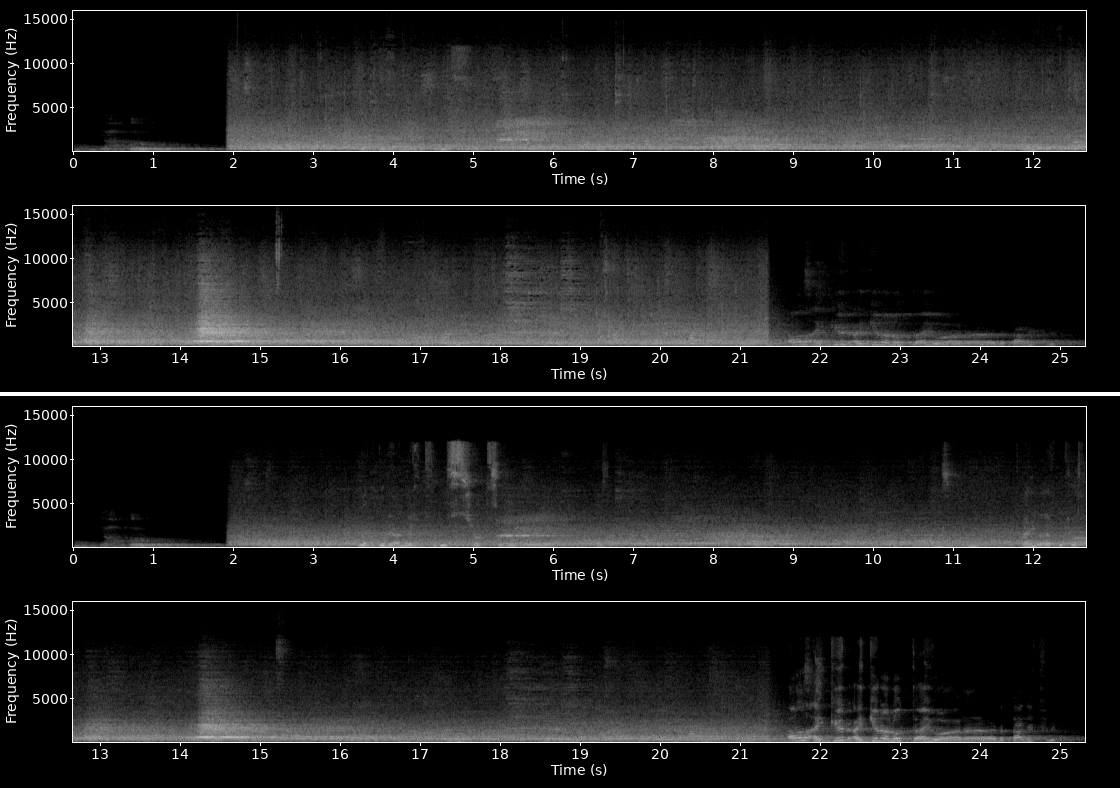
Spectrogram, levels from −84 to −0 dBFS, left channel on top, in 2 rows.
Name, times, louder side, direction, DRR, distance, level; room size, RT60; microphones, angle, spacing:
voice 1, 0.3-1.1 2.0-3.1 8.5-8.7 9.1-9.2 9.5-11.4 14.1-18.0 18.4-19.1 19.5-22.5, equal, 20° right, -1 dB, 1.7 m, -48 dB
sound 1, 1.9-21.4, left 3 dB, 60° left, 0.6 m, -34 dB
voice 2, 3.6-6.7 11.9-12.6 18.5-18.7 21.6-24.9, right 5 dB, 60° right, 9 dB, 0.3 m, -38 dB
16.5 x 7.7 x 5.0 m, 2.9 s
head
